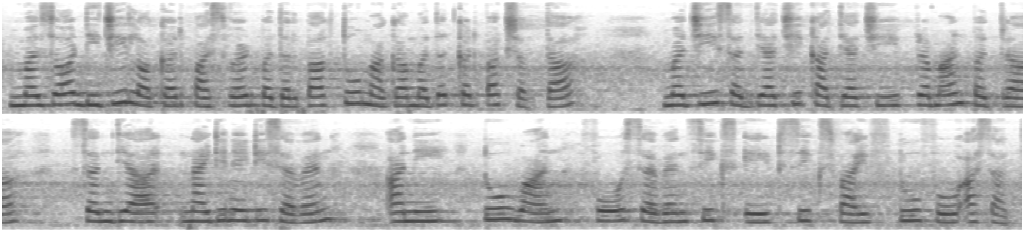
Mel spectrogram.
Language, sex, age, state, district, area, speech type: Goan Konkani, female, 18-30, Goa, Quepem, rural, read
